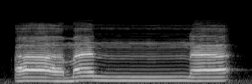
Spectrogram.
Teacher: حمزہ کے اوپر کڑا زبر ہے، ایک الف کی مقدار کھینچنا ہے ، نون پر جو غنہ کرنا ہے، ناک میں آواز چھپانی · کے اوپر کڑا زبر ہے، ایک الف کی مقدار کھینچنا ہے، نون پر جو غنہ کرنا ہے، ناک میں آواز چھپانی ہے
